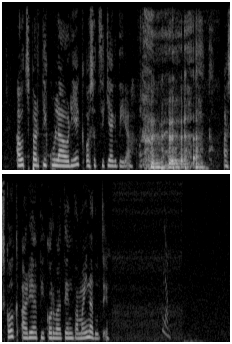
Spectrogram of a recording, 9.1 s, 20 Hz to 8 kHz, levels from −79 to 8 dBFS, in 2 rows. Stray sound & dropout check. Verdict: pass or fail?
fail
